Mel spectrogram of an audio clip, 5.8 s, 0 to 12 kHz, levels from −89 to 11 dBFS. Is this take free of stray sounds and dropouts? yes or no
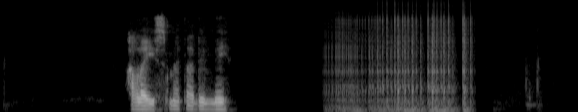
no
